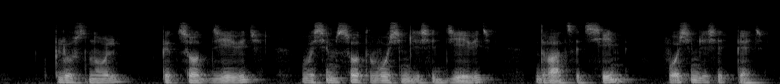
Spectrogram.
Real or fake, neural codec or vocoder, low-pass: real; none; 7.2 kHz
